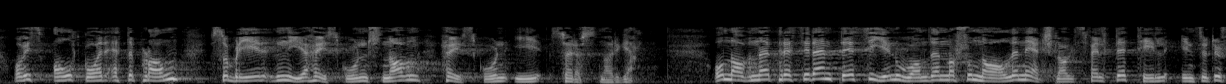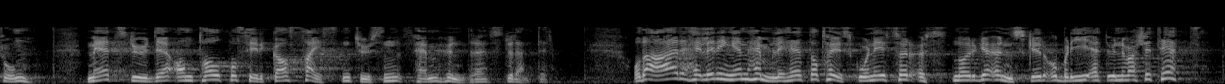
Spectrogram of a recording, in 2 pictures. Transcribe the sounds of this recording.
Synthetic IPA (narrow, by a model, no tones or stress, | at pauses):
ɔʋɪsɑlt̪̚ɡoːɾɛt̪ːəɾpʰlɑːnn̩sɔblɪɾd̪ɛnnyːəɦœʏskuːln̩snɑʋnhœʏskuːlənɪsœɾœ̰st̪nɔɾɡə̰ | ɔnɑʋnəpʰɾɛsɪd̪ɛnt̪̚d̪ɛsiːəɳuːəɔmd̪ɛnːɑʂʊnɑːləneːd̪ʂɭɑːɡsfɛlt̪ət̪ʰɪlɪnst̪ɪt̪ʉʂuːnn̩ | mɛɛt̪st̪ʉːd̪ɪəʔɑnt̪ʰɑlpʰɔsɪɾkɑsæɪst̪n̩t̪ʰʉːsnfɛmɦʉnd̪ɾəst̪ʉd̪ɛ̰nt̪əɾ | ɔd̪ɛæɾɦɛlːəɾɪŋːənɦɛmlɪɦeːt̪ɑt̪hœʏskuːəɳ̩ɪsøːɾœst̪nɔɾɡəœnskəɾɔbliːɛt̪ʉnɪʋæʂɪt̪ʰeːt̪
